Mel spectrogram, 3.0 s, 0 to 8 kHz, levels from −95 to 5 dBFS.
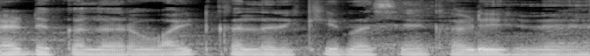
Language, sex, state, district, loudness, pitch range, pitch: Hindi, male, Odisha, Khordha, -18 LUFS, 90-100 Hz, 90 Hz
